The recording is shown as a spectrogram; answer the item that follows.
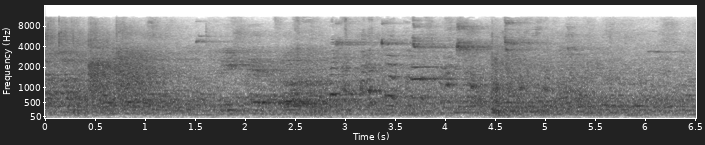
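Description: Indistinct voices of players and spectators echoing in a sports hall, with several short high squeaks, like basketball shoes on the hardwood court, mostly in the middle of the stretch.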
